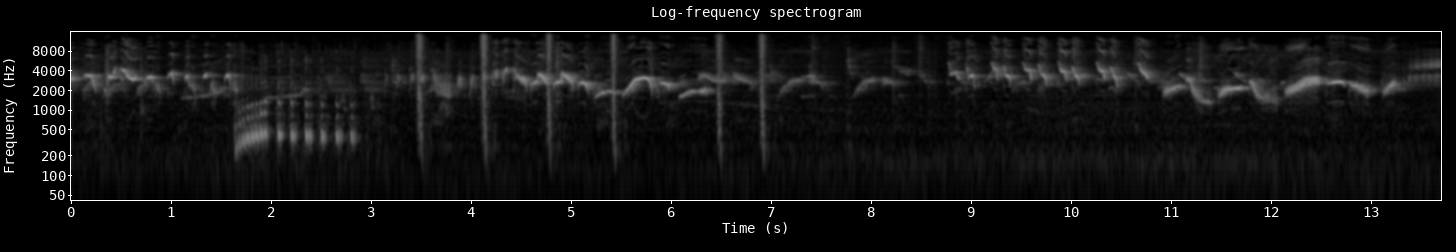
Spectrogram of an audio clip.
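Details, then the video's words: Summer midday fighting song from a Chinese hwamei: high whistled phrases, a short low pulsed burst, sharp clicks spaced about every half second, then a long bubbling sequence of looping, up-and-down whistles. "HỌA MI CHIẾN HÓT TRƯA HÈ"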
